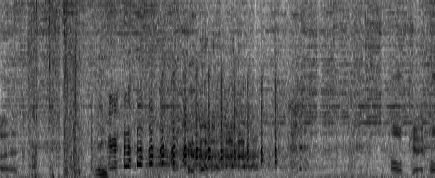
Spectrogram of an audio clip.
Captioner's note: laughs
